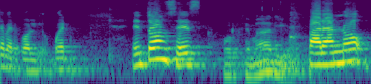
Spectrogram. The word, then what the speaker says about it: Bergoglio: Dicen dicen que se correctamente se pronuncia Bergolio.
